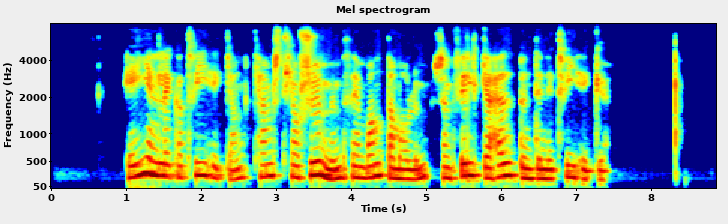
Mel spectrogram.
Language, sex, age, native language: Icelandic, female, 30-39, Icelandic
